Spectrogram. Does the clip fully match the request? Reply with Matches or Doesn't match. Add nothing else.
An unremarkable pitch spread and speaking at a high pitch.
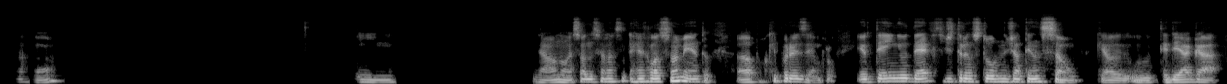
Doesn't match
